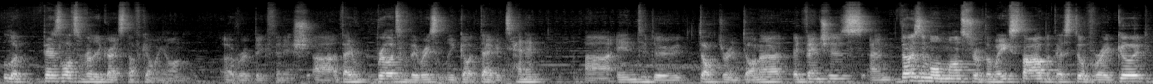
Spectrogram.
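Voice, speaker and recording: A man's voice: medium pitch, faint music behind. Emphatic man vlogging in a roomy space. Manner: emphatic, stop-start delivery with pauses for breath. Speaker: video host and fan reviewer. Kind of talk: enthusiastic, informal video commentary.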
